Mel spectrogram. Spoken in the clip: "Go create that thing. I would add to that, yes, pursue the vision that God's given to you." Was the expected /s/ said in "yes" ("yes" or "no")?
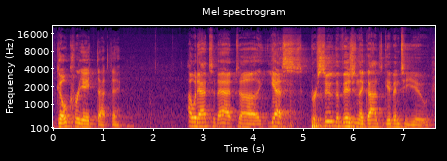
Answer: yes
